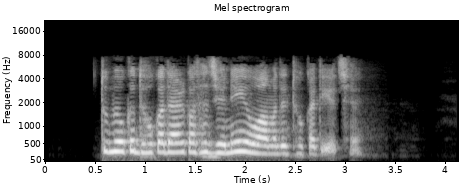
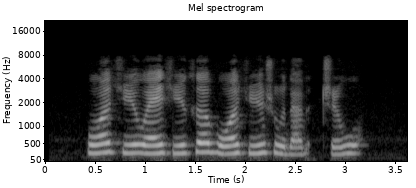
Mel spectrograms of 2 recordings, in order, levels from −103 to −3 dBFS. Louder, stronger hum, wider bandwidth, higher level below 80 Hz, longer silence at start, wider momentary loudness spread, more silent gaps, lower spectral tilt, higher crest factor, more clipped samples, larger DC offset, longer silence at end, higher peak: first, -16 LUFS vs -41 LUFS; neither; about the same, 7.8 kHz vs 8 kHz; first, -62 dBFS vs -84 dBFS; about the same, 0.55 s vs 0.45 s; first, 13 LU vs 10 LU; neither; first, -4.5 dB/octave vs -2.5 dB/octave; about the same, 16 dB vs 16 dB; neither; neither; first, 1 s vs 0.45 s; first, -2 dBFS vs -26 dBFS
